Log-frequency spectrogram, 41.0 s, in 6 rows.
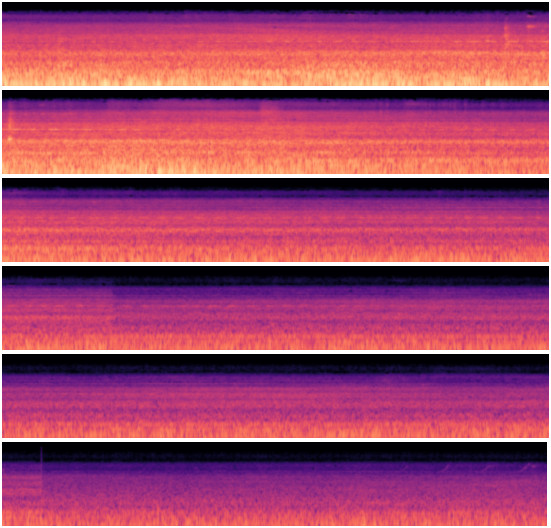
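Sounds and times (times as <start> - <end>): train rumble: 0.0 - 41.0
train horn: 3.0 - 25.6.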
